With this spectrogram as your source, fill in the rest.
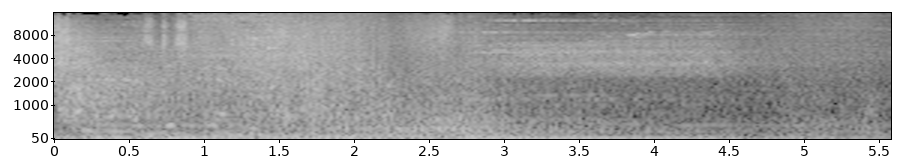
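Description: A heavy magical blast booms and rumbles, then fades.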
